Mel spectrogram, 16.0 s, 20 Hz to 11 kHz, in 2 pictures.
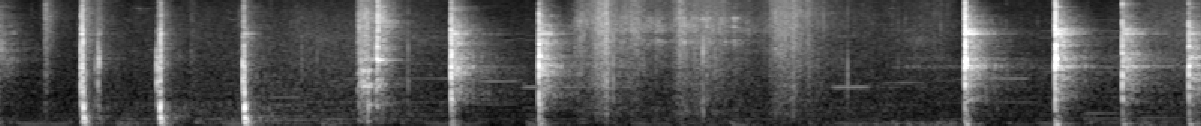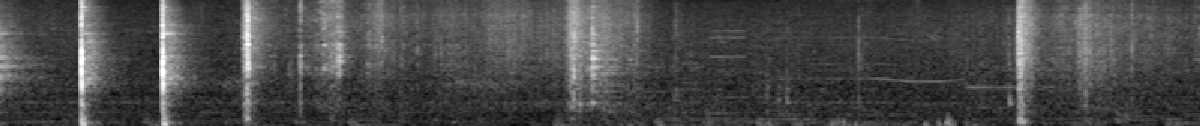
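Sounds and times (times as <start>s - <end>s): hand tool striking wood: 0.0s - 1.8s, 2.4s - 4.2s, 6.4s - 10.4s.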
